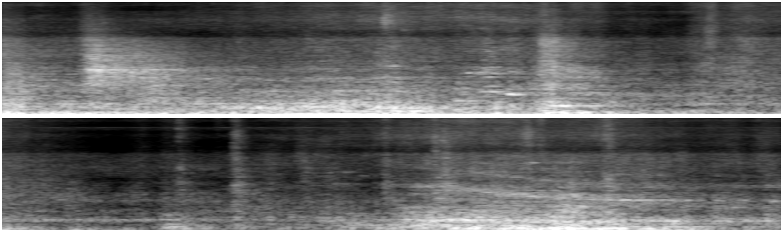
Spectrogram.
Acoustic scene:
elevator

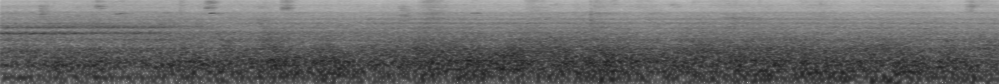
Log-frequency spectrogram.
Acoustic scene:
subway train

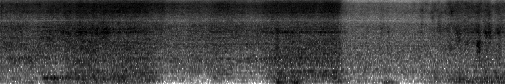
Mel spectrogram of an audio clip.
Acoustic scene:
kitchen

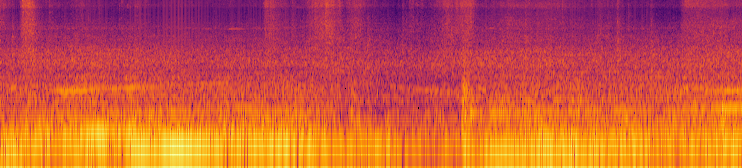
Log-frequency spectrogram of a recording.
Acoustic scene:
bus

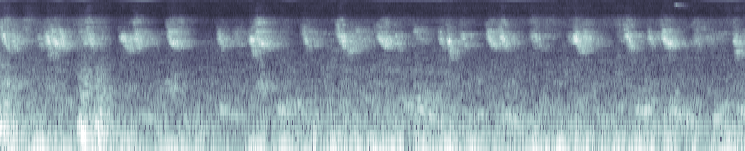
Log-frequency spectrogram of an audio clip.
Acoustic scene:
residential area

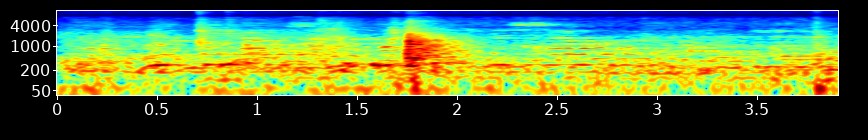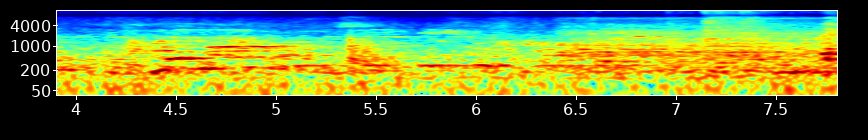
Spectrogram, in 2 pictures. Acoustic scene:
cafe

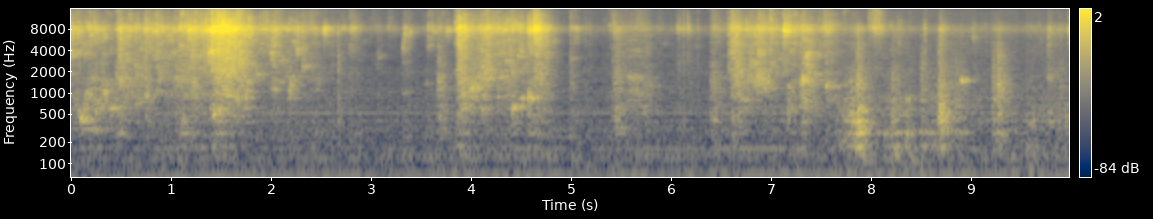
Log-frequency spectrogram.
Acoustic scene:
restroom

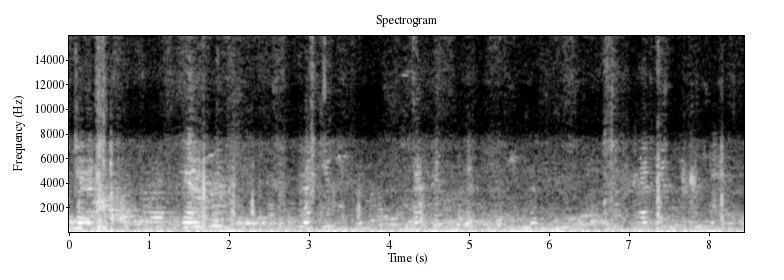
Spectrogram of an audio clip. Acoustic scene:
park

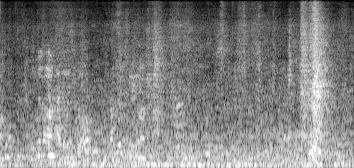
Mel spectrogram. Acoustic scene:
crowded indoor space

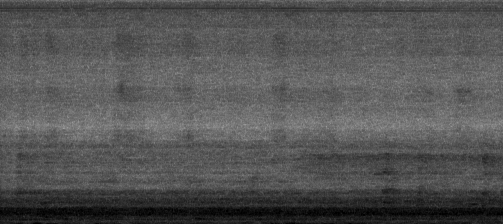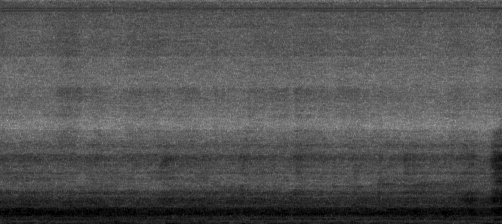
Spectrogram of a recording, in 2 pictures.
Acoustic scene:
park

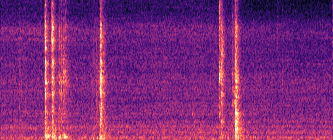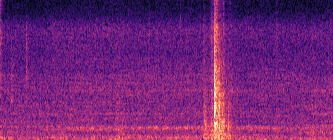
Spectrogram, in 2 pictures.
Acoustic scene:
kitchen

